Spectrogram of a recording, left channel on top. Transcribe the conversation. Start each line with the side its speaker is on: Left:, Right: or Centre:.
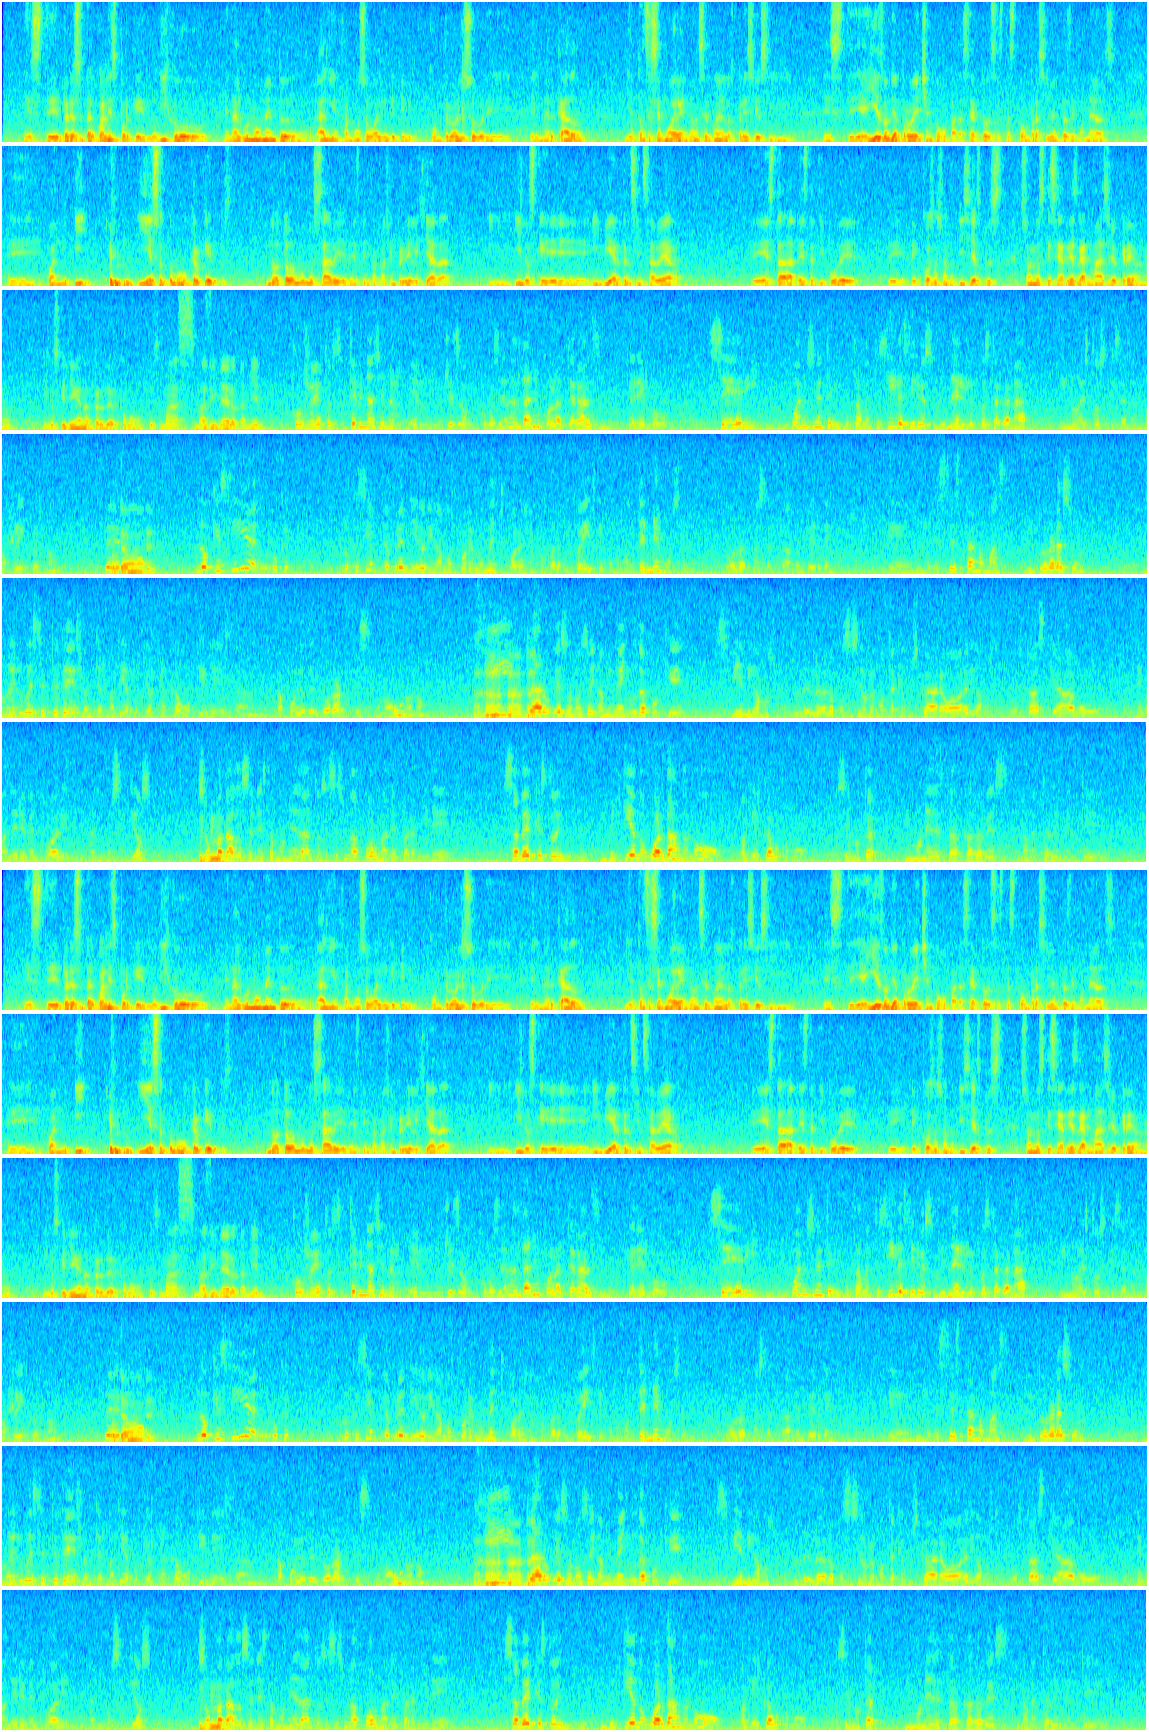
Left: Este, pero eso tal cual es porque lo dijo en algún momento alguien famoso o alguien que tiene control sobre el mercado y entonces se mueve, ¿no? Se mueven los precios y este, y ahí es donde aprovechan como para hacer todas estas compras y ventas de monedas. Eh, cuando, y, <clears throat> y eso como creo que pues, no todo el mundo sabe de esta información privilegiada y, y los que invierten sin saber de, esta, de este tipo de, de, de cosas o noticias, pues son los que se arriesgan más, yo creo, ¿no? Y los que llegan a perder como pues más, más dinero también.
Right: Correcto, se- termina siendo el, el riesgo, ¿cómo se llama? El daño colateral sin quererlo ser y bueno, es gente que justamente sí le sirve su dinero y le cuesta ganar y no estos que se hacen más ricos, ¿no? Pero
Left: Totalmente.
Right: lo que sí, eh, lo que, mm, lo que sí he aprendido, digamos, por el momento, por ejemplo, para mi país, que como no tenemos el dólar, no está entrando el verde, el, se está nomás el dólar azul, ¿no? El USTD es la alternativa porque al fin y al cabo tiene ese apoyo del dólar porque es uno a uno, ¿no?
Left: Ajá,
Right: Y
Left: ajá, ajá.
Right: claro, eso nos, ay- a mí me ayuda porque si bien, digamos, la, la- la posición remota que buscara o ahora, digamos, los tasks que hago de manera eventual en, en algunos sitios, son
Left: Ujú,
Right: pagados en esta moneda, entonces es una forma de para mí de saber que estoy mm, invirtiendo, guardando, ¿no? O, al fin y al cabo, como hacía notar, mi moneda está cada vez lamentablemente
